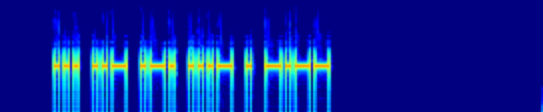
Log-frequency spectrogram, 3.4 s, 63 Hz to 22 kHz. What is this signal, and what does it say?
Morse code, heard as a keyed tone, about 40 wpm, 700 Hz. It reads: SURVEY
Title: Top 1501-1750 Words 40wpm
